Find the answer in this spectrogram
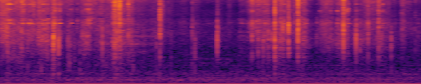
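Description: Small clicks and rattles of brass fittings and tools being moved about in a plastic toolbox, with plastic bags crinkling, over a steady low hum.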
